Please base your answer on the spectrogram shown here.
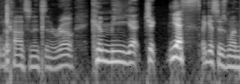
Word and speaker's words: Kmiecik: But you have pronounced the name very well, so really congrats. Yeah, I learned last time. Kmiecik.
